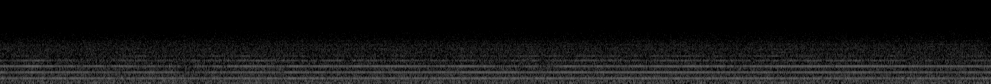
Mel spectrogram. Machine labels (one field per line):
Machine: fan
